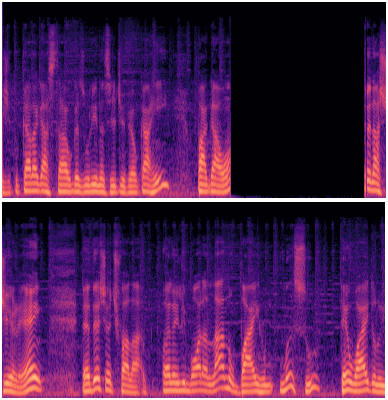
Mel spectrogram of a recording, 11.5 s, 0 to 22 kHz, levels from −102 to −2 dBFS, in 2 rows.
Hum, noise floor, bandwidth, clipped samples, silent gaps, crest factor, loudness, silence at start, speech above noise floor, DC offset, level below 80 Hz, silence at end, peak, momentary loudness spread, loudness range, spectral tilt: none; under -90 dBFS; 11.5 kHz; under 0.1%; none; 18 dB; -27 LUFS; 0 s; over 64 dB; under 0.1%; -60 dBFS; 0 s; -8 dBFS; 9 LU; 4 LU; -7.5 dB/octave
